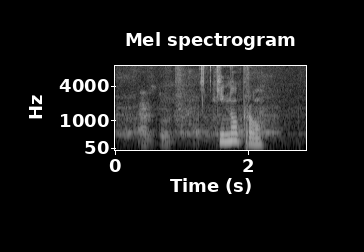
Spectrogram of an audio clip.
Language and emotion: Russian, neutral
